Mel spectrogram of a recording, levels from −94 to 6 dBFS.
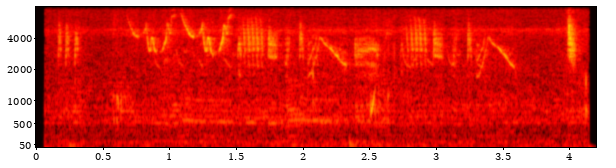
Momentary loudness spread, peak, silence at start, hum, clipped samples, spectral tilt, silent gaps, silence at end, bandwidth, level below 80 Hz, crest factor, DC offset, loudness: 9 LU; -6 dBFS; 0.05 s; none; under 0.1%; 1 dB/octave; none; 0.05 s; 8 kHz; -58 dBFS; 24 dB; under 0.1%; -28 LUFS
